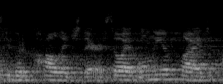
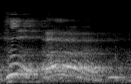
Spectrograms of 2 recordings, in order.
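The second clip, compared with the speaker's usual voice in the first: effort yell; 9 semitones higher, 5 dB louder than usual. Shown as a demonstration. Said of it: "it's more like yelling".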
